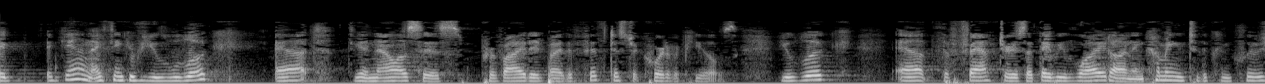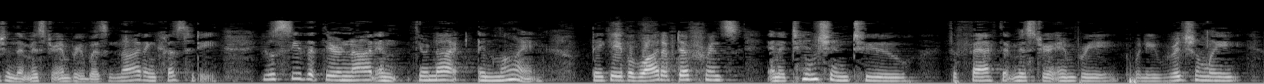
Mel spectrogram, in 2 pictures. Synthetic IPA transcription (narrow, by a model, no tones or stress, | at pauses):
ɨɡɛ̃naɪθɪ̃ŋkɨfjɨlʊk | ʔɨt̪̚ | ðiɨnælˠəsɨs | pʰɹ̥ɨvaɪɾɨd̚baɪðɨfɪθd̥ɪstɹ̥ɨkʰːɔɹɾʌvɨpʰḭlˠz̥ | jɨlʊk | ʔɨt̪̚ðɨfæk̚tʰə˞zðɨt̪̚ðeɪɹɨlaɪɾn̩ɨ̃nkʰʌmɪ̃ŋtʰɨðɨkʰn̩kʰl̥ʉʒɨ̃nðɨt̚mɪstə˞ɛ̃mbɹiwʌznəɾɨ̃nkʰʌstɨɾḭ | jɨlˠsiðɨt̪̚ðə˞nəɾɨ̃n | ðə˞nəɾ | ɨ̃nlãɪ̃n | ðeɪɡeɪvəlɔɾʌvdɪfɹɨ̃ns | ʔɨ̃ñɨtʰɛ̃nʃɨ̃ntʰɨ | ðɨfæk̪̚ðɨt̚mɪstʰə˞ʔɛ̃mbɹi | wɨ̃niə˞ɪd͡ʒnl̩ˠi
